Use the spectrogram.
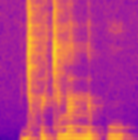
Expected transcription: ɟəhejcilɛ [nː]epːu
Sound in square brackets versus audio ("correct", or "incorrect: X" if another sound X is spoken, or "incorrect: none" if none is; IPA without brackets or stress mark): correct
